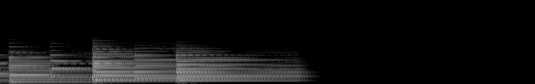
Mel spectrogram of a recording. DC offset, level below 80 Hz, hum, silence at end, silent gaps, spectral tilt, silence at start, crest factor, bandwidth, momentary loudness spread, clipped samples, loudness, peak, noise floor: under 0.1%; -72 dBFS; none; 2.25 s; none; -7 dB/octave; 0 s; 20 dB; 4.5 kHz; 13 LU; under 0.1%; -34 LUFS; -16 dBFS; -88 dBFS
